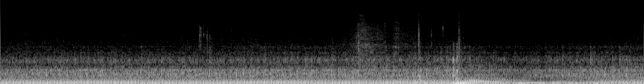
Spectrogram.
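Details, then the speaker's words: MK7 Golf R at idle with new clutch, pedal released: low, uneven gear rattle chatter over steady idle, faint and not loud; not a clutch noise, owner says thicker transmission fluid can reduce it. "i don't know how well the camera really picks it up but it's not loud at all like sitting here at idle you can hear it just a little bit but it's not bad at all and you can uh mitigate that by changing out trans fluid to something a little more thick because really it's not even a clutch noise"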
